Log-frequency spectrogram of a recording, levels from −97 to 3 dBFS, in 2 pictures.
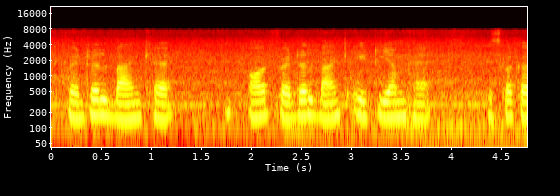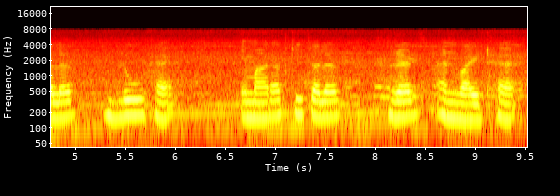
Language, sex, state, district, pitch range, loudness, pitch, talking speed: Hindi, male, Uttarakhand, Uttarkashi, 145-170 Hz, -18 LUFS, 160 Hz, 120 wpm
